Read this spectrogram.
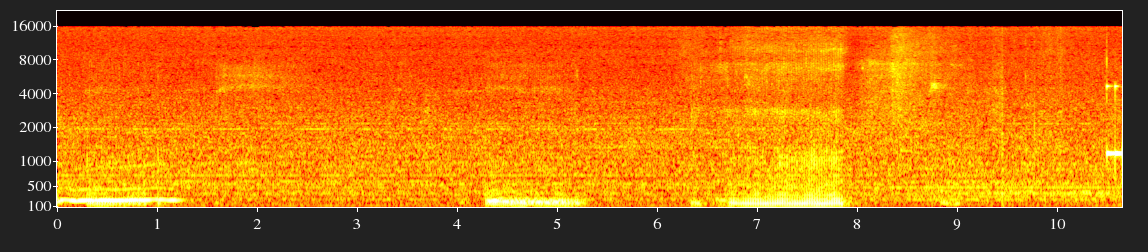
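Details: Dog snoring nightly, said to sound like an old man: three deep, rattling snores during sleep, a few seconds apart, in a quiet room.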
